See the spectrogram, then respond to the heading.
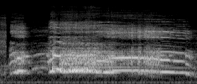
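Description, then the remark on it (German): A rooster crows loud, a short opening note followed by a long, drawn-out call that holds steady before trailing off, on the Martihof farm, where 30 roosters live together with the hens. There is no talking. “Die 30 Gückler auf dem Martihof die haben das Grosse losgezogen. Sie dürfen mit den Hennen leben. Und es tönt, als hätten sie recht ein glückliches Leben.”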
